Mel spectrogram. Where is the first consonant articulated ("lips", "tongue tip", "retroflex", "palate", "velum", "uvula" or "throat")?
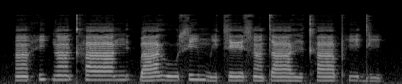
throat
